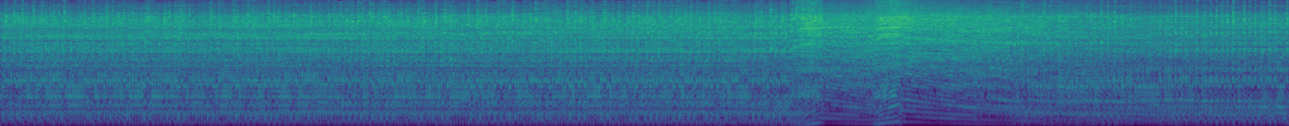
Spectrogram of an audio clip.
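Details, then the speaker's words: Super EZ chainsaw test run after fuel tank mounting repair, muffler cap a little loose, warming the engine: revs up and down cleanly with quick pitch sweeps on throttle blips and a steady, even buzz; runs fine. "okay well brian that makes me feel a hell of a lot better quite frankly just to hear it run and i didn't have to get into the car which makes me feel great honestly"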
